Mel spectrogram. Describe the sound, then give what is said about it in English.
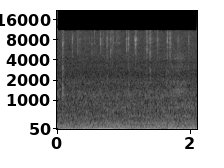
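Keys click on a computer keyboard in quick, uneven bursts of typing. The taps are light and fairly soft and continue throughout. “I'm just going to type it in.”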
